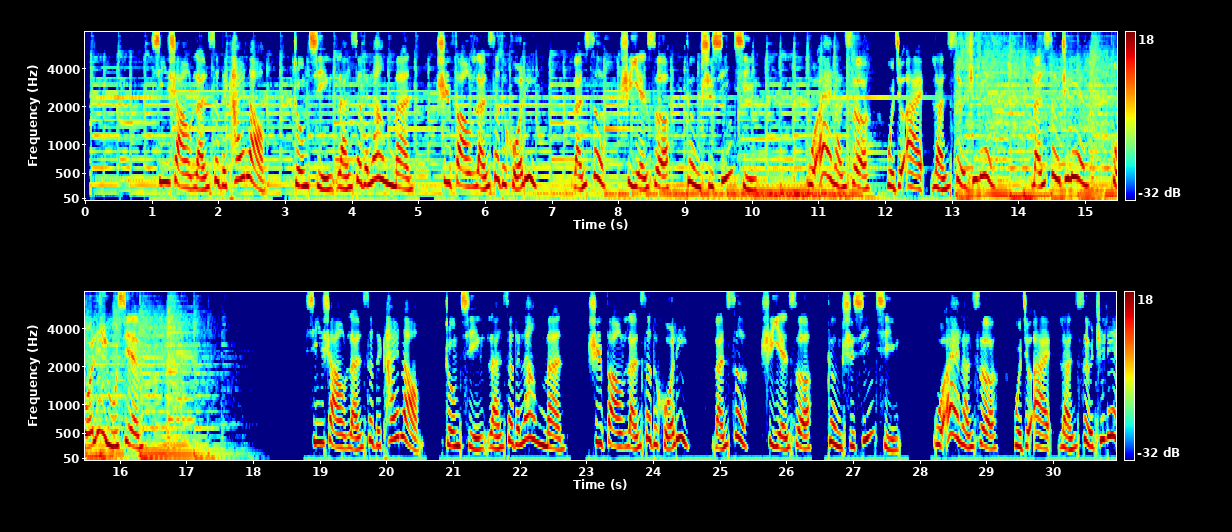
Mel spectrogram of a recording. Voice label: 女 动感时尚; 实惠知性; 蓝色之恋动感时尚

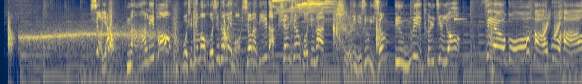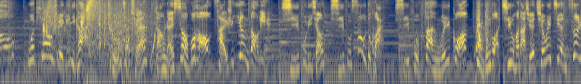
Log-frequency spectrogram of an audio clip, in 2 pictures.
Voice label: 男 搞怪幽默; 飞碟说

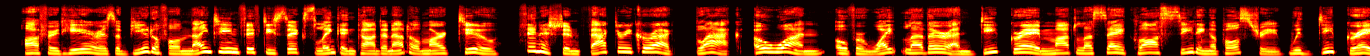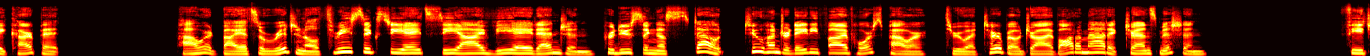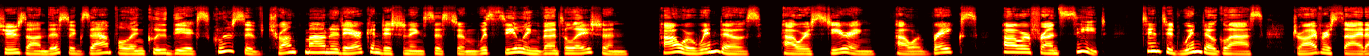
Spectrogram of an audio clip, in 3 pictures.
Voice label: 外籍女 专题类, 英语配音

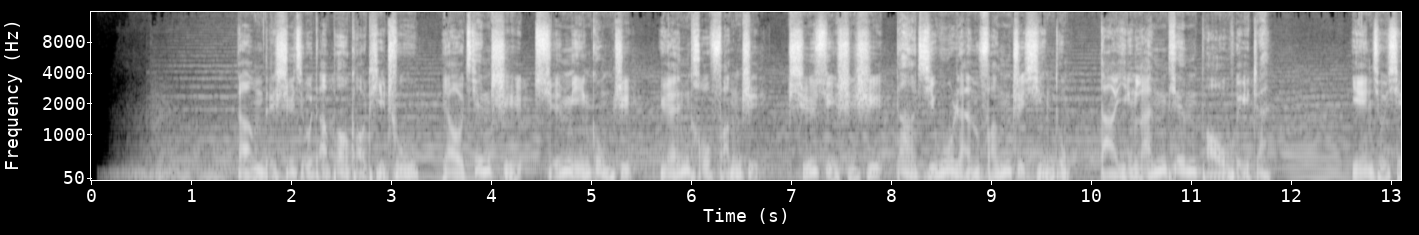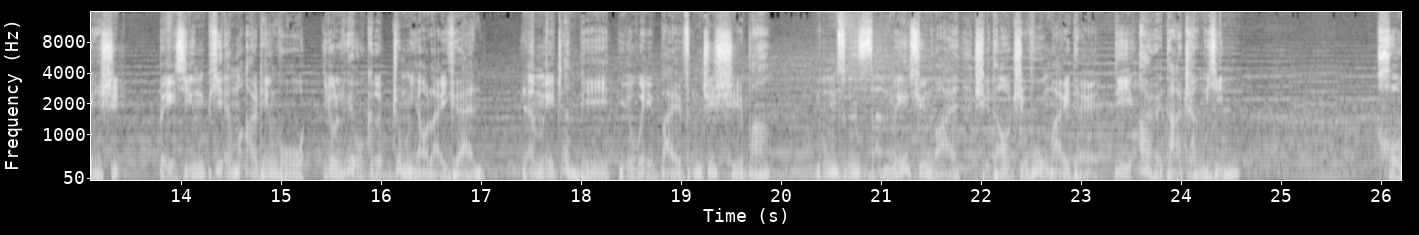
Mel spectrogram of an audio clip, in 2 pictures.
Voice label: 男 煤电改项目

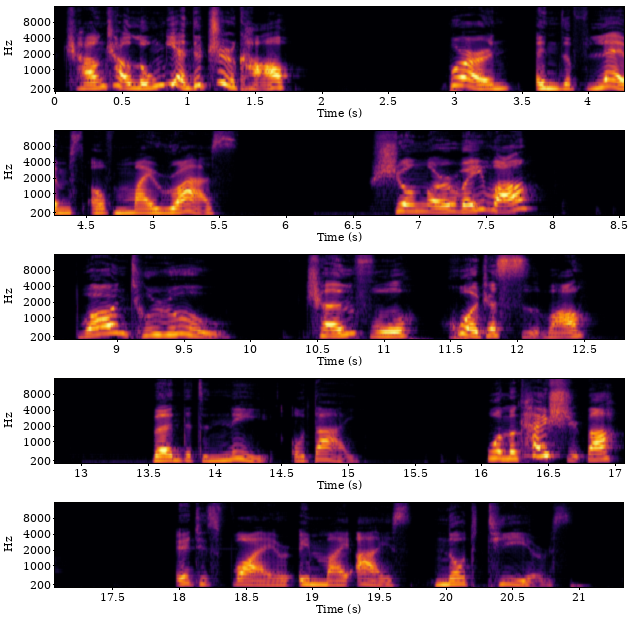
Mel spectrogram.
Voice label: 女 中英; 权力游戏中英

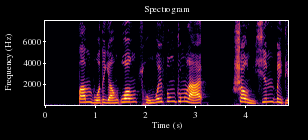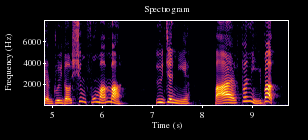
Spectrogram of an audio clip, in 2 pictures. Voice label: 女 男童

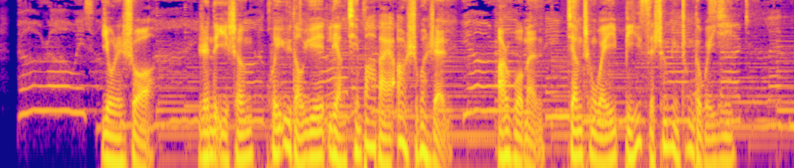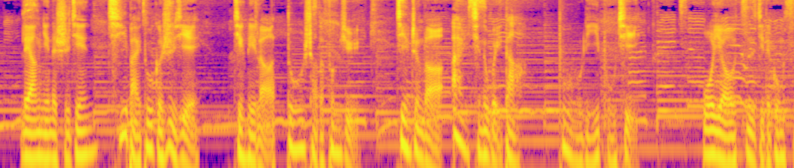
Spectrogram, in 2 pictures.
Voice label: 男 沙画 低沉讲述

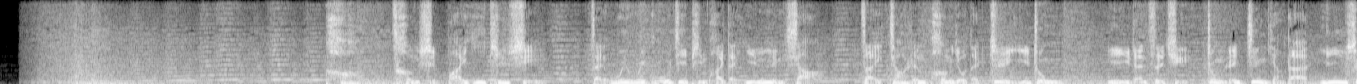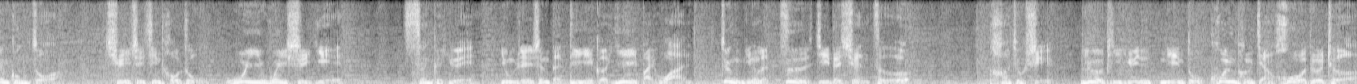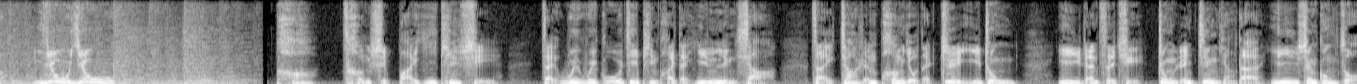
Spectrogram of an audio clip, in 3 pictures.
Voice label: 男 人物颁奖 大气震撼

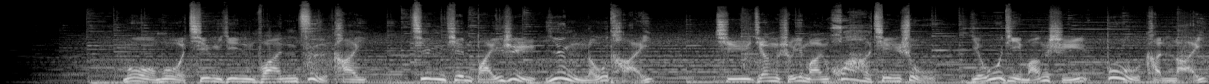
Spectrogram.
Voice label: 男56 宴会结束致辞; 大气

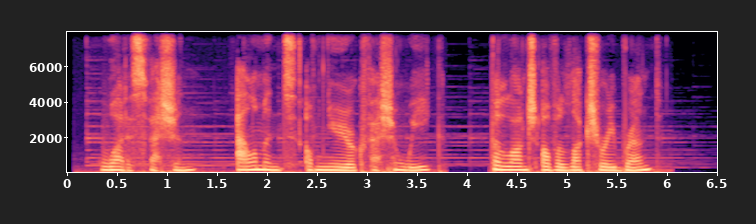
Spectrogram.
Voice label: 女 英-奢侈品 时尚 气质 性感 空灵 广告

